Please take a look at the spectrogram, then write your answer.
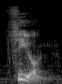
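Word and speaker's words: ציון: these words in Hebrew Zion is pronounced ton a term that most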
